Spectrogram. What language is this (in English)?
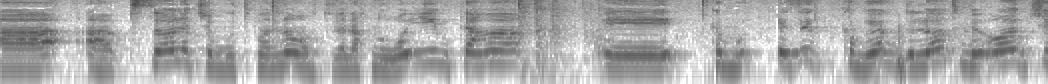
Hebrew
